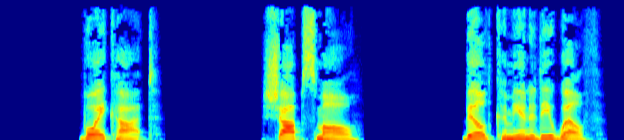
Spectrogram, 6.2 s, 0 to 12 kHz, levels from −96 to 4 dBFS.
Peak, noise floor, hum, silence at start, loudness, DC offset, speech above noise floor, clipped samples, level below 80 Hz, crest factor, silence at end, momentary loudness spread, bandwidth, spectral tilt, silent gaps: -2 dBFS; under -90 dBFS; none; 0.8 s; -20 LUFS; under 0.1%; over 70 dB; under 0.1%; -60 dBFS; 20 dB; 0.4 s; 12 LU; 12 kHz; -5 dB/octave; 1.75-2.53 s, 3.74-4.53 s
